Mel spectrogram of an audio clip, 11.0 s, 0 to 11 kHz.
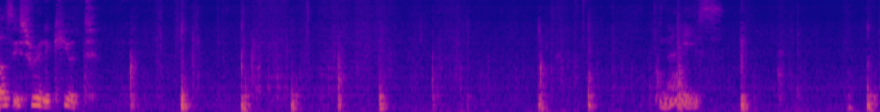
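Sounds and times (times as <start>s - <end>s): high heels clicking on hard floor: 1.6s - 6.0s, 6.7s - 11.0s.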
